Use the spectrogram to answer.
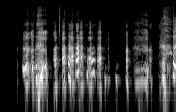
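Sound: cough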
